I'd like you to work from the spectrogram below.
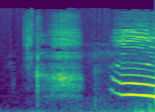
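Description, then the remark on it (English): A narrator voicing Paul Troll, a troll character in a bedtime story, gives an exaggerated, performed yawn: a breathy inhale followed by a loud, drawn-out voiced sigh that slides downward in pitch. “Yawned Paul Troll.”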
